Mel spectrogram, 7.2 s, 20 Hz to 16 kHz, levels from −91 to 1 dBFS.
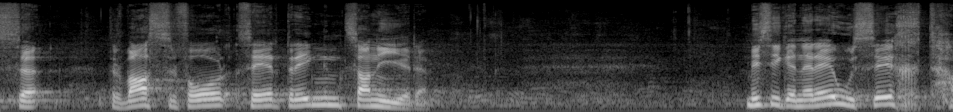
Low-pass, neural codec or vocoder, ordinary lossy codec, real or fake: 14.4 kHz; none; none; real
